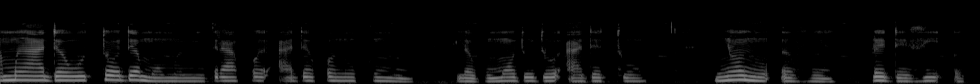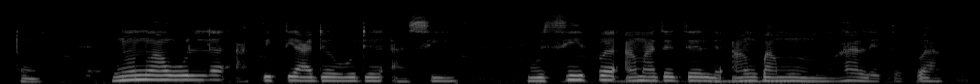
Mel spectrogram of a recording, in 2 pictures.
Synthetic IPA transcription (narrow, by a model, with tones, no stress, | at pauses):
a˨mə̃˨a˨ɖə˦wo˦t̪ɔ˦ɖə˦mɔ̃˨mə̃˨mĩ˨d̪ɾa˦ɸə˦a̰˨ɖə˦ɸə˦nũ˦ku˦mə̃˨ | lə˨βu˨mɔ̃˦d̪o˦d̪o˦ʔa˨ɖə˦t̪o˦ | ɲɔ̃˦nũ˨ə˨və˨ | plə˦ɖə˨vi˦ə˨t̪ɔ̃˨ | ɲɔ̃˦nũ˦a˨wo˦lə˦a˨ku˦i˦t̪e˦a˨ɖə˦wo˦ɖə˦a˨si˦ | βu˨si˦ɸə˦ʔa˨m˦˨a˨d̪ə˦d̪ə˦lə˨ʔa˦ŋ˦ɡ͡ba˦mũ˦mũ˨ɦã˦lə˨d̪ə˨ɸə˦a˦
